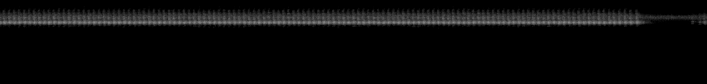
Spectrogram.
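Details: Steady shrill insect chirring from grasshoppers, pulsed roughly four times per second, cutting out near the end to a faint hiss before resuming.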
